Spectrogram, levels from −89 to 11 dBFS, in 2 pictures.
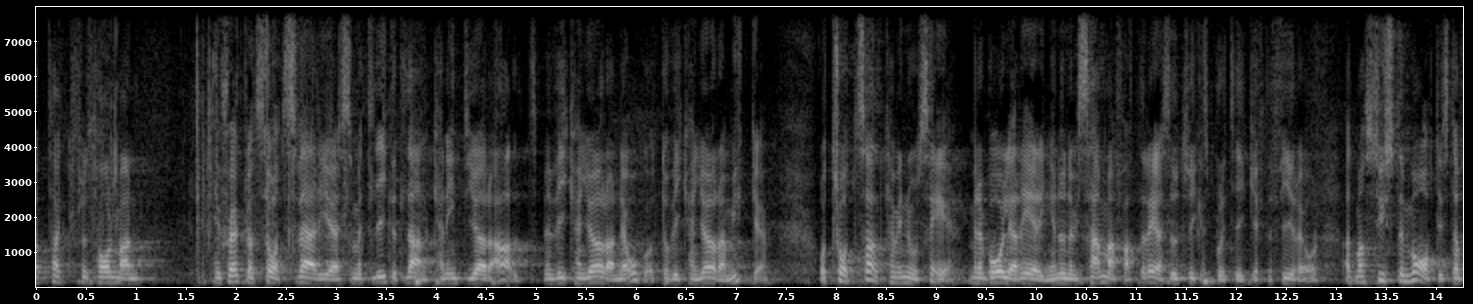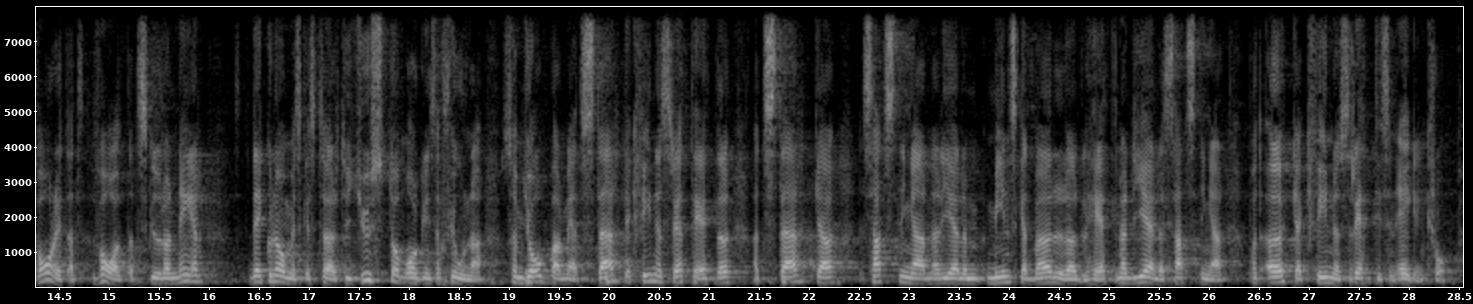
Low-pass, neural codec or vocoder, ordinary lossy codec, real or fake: none; none; none; real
